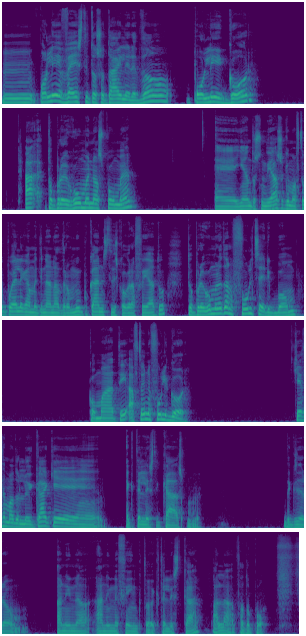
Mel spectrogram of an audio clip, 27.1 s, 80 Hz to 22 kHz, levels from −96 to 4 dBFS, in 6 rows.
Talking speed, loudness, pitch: 135 wpm, -40 LUFS, 115 Hz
